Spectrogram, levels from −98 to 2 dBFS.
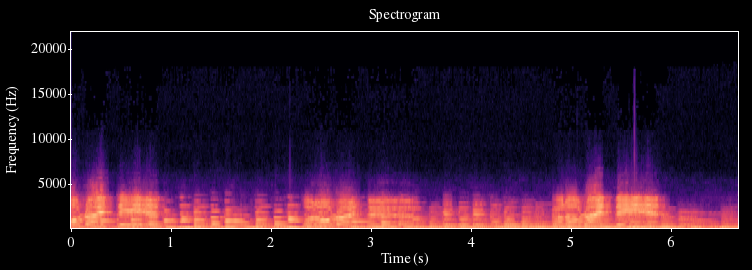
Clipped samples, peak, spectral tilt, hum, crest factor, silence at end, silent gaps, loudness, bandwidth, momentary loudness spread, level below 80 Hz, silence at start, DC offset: under 0.1%; 0 dBFS; -7.5 dB/octave; none; 14 dB; 0 s; none; -17 LUFS; 5.2 kHz; 8 LU; -18 dBFS; 0 s; under 0.1%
